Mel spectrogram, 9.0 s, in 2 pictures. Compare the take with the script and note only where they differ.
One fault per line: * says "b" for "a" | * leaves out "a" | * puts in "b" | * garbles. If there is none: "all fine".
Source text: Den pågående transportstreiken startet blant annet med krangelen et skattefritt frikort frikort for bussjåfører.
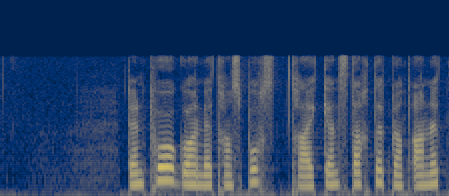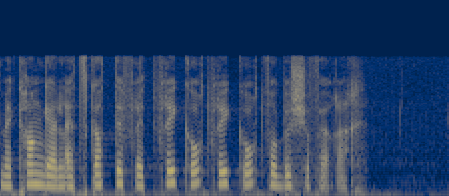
all fine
